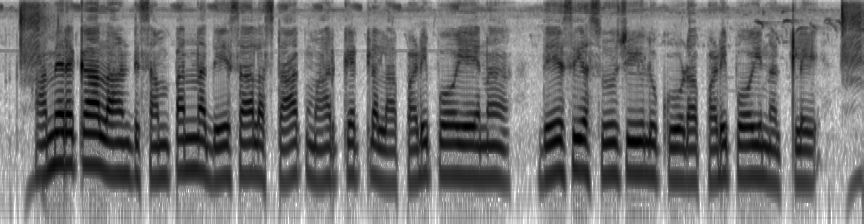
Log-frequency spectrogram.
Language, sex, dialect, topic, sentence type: Telugu, male, Southern, banking, statement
